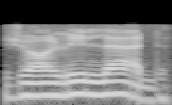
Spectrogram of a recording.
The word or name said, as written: jolie laide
